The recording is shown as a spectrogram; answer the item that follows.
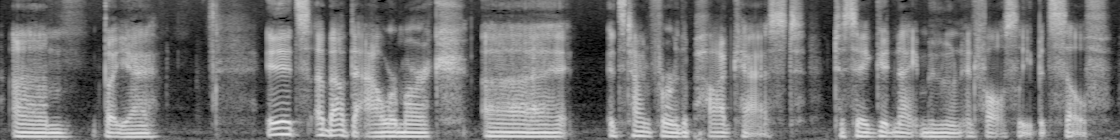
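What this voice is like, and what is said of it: Froggy, hoarse voice. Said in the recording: “my voice wasn't too froggy on this one”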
